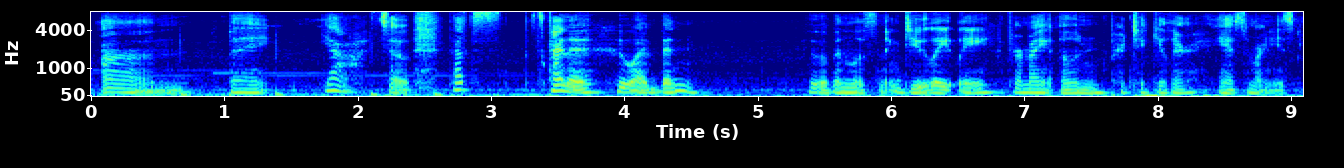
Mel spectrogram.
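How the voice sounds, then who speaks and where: A woman with a very deep, gravelly voice chats softly on an ASMR stream, rambling with many fillers and restarts and now and then slipping into a whisper. Music plays clearly behind her. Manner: soft-spoken, drifts into whispers. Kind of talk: soft casual stream chat. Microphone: binaural mic.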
